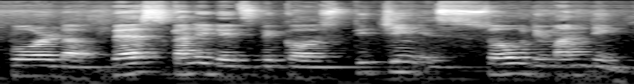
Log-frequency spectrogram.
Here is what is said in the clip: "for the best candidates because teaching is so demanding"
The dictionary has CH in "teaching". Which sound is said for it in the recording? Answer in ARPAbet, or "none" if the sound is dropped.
CH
